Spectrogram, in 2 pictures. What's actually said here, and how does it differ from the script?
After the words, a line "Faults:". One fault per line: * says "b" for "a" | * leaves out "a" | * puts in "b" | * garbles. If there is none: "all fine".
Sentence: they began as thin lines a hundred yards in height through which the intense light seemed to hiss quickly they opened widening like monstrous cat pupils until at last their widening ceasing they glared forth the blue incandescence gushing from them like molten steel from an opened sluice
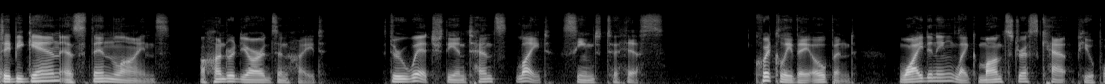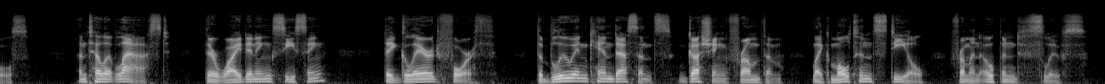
they began as thin lines a hundred yards in height through which the intense light seemed to hiss quickly they opened widening like monstrous cat pupils until at last their widening ceasing they glared forth the blue incandescence gushing from them like molten steel from an opened sluice
Faults:
all fine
